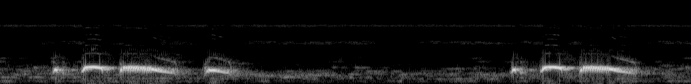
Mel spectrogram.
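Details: Spotted dove repeating its cooing phrase twice, short note, double coo, long slurred coo and a falling final coo, the phrases about four and a half seconds apart, with a faint hum throughout.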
